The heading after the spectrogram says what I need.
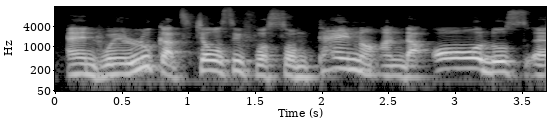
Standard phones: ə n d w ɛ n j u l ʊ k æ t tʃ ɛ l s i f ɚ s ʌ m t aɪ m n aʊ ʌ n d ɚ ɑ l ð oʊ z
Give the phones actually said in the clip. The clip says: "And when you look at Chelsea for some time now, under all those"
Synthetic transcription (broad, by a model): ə n d w ɛ n j u l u k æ t tʃ ɛ l s i f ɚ s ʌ m t aɪ m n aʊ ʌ n d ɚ ɑ l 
